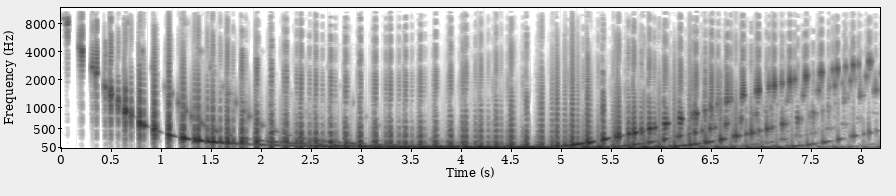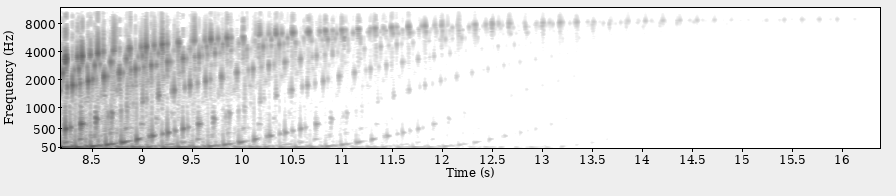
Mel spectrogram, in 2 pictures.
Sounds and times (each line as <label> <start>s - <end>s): synth 0.0s - 9.6s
